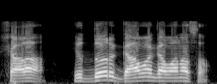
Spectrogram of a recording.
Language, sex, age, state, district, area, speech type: Goan Konkani, male, 45-60, Goa, Canacona, rural, spontaneous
